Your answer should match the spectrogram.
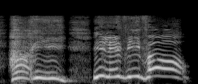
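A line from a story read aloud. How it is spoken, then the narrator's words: Shouts from everywhere, abruptly choked. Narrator (French): hurlés de toutes parts s'étranglèrent aussitôt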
